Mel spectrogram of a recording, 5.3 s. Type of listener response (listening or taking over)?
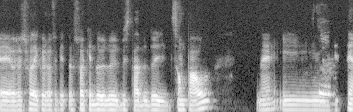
listening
